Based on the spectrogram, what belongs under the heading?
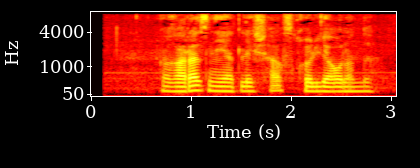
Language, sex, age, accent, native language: Uzbek, male, 18-24, Buxoro, Uzbek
